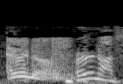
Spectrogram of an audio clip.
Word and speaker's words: Aronoff: I'm now going to refer to them as Kenny Erloff's Bombastic Meatbats. – Aronoff. – Sorry. – Aronoff.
